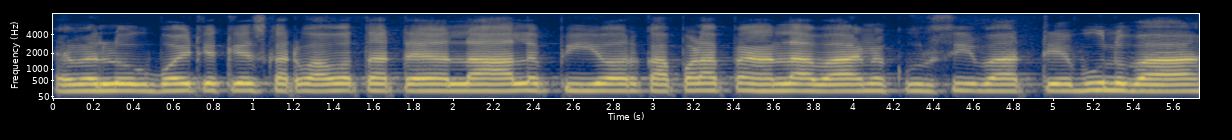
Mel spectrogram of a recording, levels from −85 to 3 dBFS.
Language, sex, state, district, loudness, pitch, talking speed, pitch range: Bhojpuri, male, Bihar, Muzaffarpur, -14 LUFS, 200 Hz, 180 wpm, 195-205 Hz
